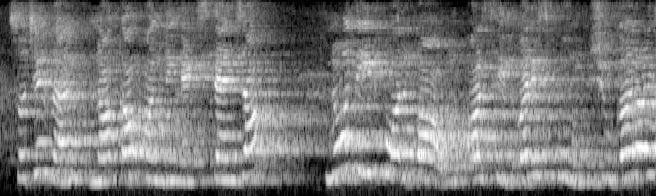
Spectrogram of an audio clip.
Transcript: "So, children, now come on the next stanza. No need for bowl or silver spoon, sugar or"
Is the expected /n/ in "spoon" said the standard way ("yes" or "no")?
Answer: no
